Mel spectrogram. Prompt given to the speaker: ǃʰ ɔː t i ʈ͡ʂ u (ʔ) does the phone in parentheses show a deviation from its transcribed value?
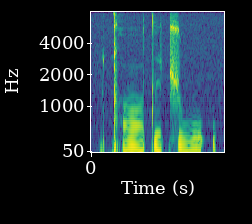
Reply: no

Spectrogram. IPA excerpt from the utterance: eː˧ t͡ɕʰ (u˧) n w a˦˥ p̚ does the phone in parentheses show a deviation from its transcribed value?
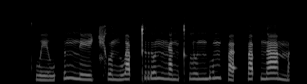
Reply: yes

